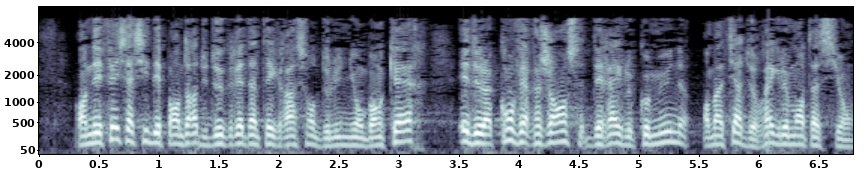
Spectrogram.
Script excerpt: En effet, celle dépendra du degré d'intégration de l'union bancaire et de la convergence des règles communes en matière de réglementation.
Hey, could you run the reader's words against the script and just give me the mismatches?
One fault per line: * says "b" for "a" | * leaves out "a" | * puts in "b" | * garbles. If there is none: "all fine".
* puts in "ci"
